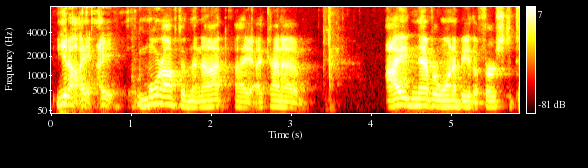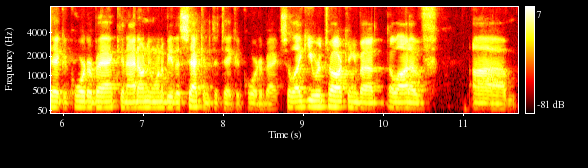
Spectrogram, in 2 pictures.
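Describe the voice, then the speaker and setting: A man's voice: mid-range voice, fairly quick, bright, forceful tone. A man co-hosting a fantasy football podcast, explaining his reasoning in casual chat and thinking aloud with frequent restarts and fillers.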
